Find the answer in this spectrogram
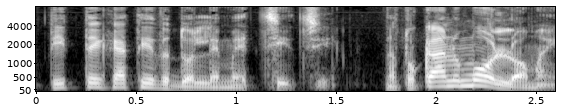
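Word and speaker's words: Tite: Ο Τίτε, γιατί δεν το λένε Τσίτσι, που είναι σωστή προφορά το όνοματό του.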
